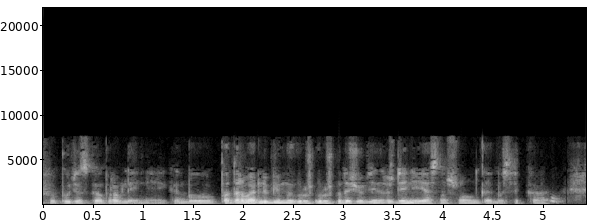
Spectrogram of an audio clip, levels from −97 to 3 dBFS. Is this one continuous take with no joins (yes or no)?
no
